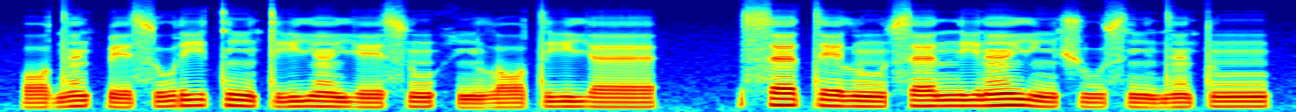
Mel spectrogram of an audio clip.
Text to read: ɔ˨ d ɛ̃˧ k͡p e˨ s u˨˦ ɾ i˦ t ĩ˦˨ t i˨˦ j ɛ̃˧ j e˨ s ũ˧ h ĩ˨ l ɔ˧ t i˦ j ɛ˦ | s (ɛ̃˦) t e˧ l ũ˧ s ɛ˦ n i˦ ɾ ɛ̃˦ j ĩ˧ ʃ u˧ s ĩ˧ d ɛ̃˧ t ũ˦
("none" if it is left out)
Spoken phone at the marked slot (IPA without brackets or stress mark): ɛ˦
